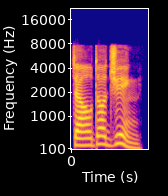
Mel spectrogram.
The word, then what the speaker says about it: Dao De Jing: The Tao Te Ching, pronounced Tao Da Ching, chapter 54.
